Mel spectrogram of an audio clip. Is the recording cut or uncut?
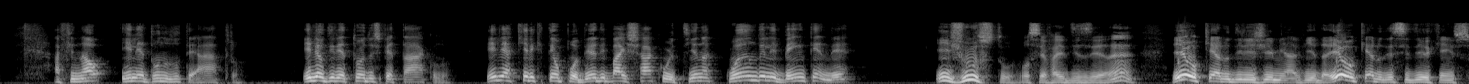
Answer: uncut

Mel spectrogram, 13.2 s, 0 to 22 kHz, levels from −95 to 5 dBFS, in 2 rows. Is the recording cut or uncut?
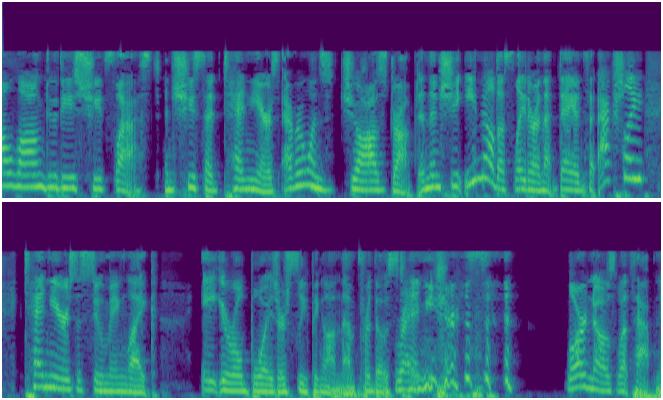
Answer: cut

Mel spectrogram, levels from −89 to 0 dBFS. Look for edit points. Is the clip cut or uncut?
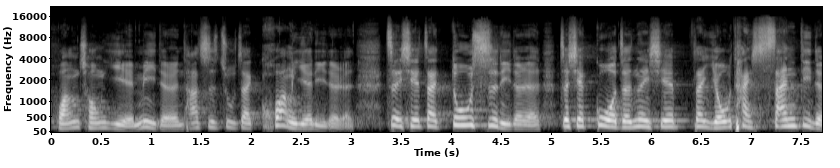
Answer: uncut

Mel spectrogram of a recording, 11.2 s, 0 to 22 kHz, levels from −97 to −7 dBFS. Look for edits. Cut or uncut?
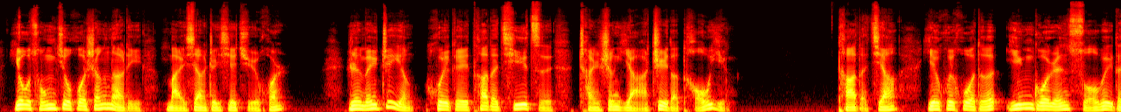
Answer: uncut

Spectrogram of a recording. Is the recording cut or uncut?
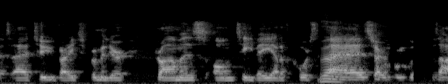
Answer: cut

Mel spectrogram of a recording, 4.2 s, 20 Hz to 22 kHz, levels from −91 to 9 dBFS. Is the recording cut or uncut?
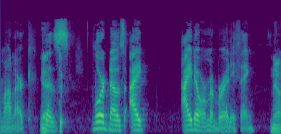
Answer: uncut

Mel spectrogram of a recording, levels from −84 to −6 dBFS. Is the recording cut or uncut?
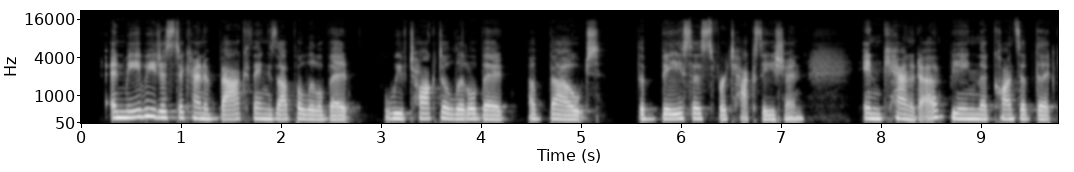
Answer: uncut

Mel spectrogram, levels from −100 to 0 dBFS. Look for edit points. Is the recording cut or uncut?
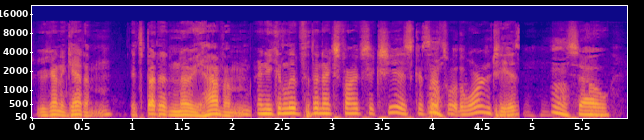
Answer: cut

